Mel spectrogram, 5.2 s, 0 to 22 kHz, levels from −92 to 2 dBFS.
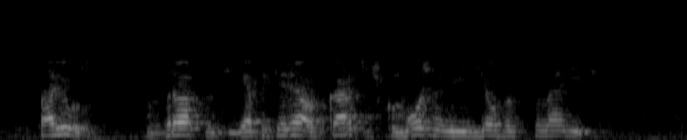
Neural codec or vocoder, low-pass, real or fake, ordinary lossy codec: codec, 16 kHz, 8 kbps, FreqCodec, larger model; 3.6 kHz; fake; Opus, 24 kbps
